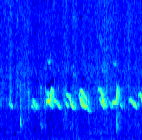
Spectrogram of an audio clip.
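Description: Cornish Cross chicks peeping: a quick series of high, thin chirps, about half a dozen in under two seconds, close and fairly quiet.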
